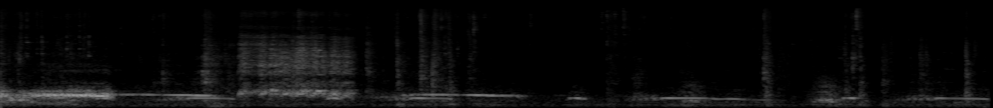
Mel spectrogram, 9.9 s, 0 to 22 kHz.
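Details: F1 hybrid male dove, bred in Indonesia from a male island collared dove and a female ringneck dove, calling in courtship and excitement: low rolling coos repeated in quick series, some drawn out, with bursts of rustling and handling noise indoors.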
